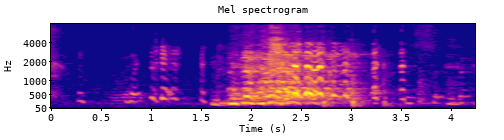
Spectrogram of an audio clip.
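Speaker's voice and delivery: big high burst of laughter; loud laugh. Real, not acted. Loud laugh during reading.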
